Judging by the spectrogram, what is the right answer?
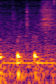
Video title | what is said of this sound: Adding a foot | tap it and listen in here that kind of lets you know how thick certain areas are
